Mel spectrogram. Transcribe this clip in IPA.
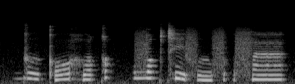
ɡ ɤ˦˨ kʼ ɔ˨˦ h o˧ q | v ɔ˦ q tʰ e˦˨ f ɤ˨ f | f ã˧

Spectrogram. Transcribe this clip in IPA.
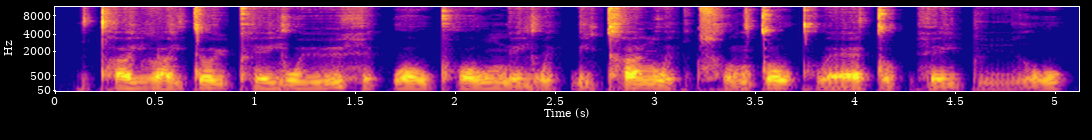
t̪ʰ ɐ˧ j l ɐ˨˧ j t̪ ɵ˧ ɥ pʰ e˨˧ j w yː˨˥ h ɪ˨˥ k̚ w o˨ w pʰ o˨˧ w ŋ e˨ j w ɪ˧ k̚ e˨˩ j kʰ ɐ˥ n w ɪ˨ k̚ t͡sʰ ʊ˨˥ ŋ t̪ o˥ w kʷʰ ɛː˨˥ t̪ ʊ˧ k̚ h e˧ j p iː˨˥ w

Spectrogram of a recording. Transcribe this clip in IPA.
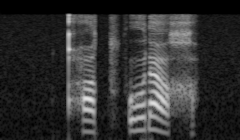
qʰ œ t͡sʼ ʊ ɾ æ χ

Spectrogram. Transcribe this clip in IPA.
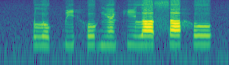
l o˨ k͡p i˨ h o˧ ɡ ɛ̃˧ k i˧ l a˦ s a˦ h o˦

